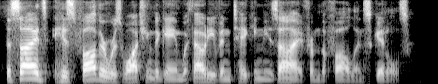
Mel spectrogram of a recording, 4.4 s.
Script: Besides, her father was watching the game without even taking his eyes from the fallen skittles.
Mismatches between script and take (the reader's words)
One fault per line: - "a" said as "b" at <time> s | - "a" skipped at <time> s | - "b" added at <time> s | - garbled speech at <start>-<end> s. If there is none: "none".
- "her" said as "his" at 0.5 s
- "eyes" said as "eye" at 2.8 s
